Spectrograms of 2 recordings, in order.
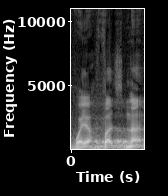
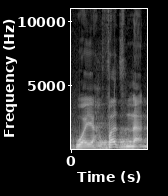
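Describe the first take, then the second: No difference in how they are said.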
